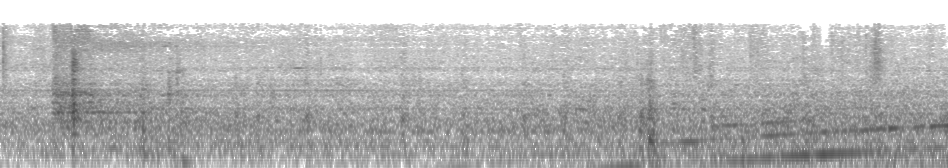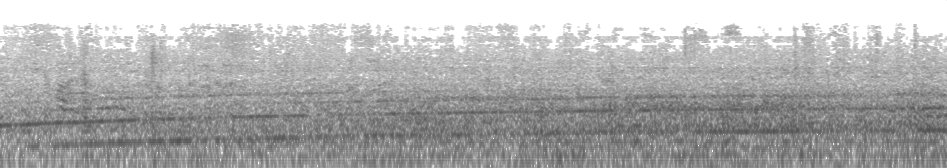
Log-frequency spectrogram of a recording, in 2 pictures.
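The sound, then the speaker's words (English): A London Underground Piccadilly line train, a service to Cockfosters, pulls away with a rising electric motor whine that climbs steadily in pitch, over a constant rumbling roar of the carriage, after a few clunks at the start. “This is a Piccadilly line service to Cockfosters.”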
